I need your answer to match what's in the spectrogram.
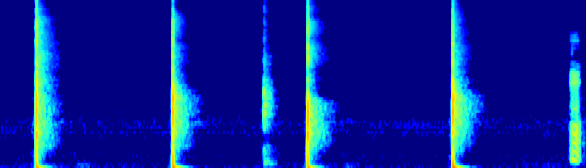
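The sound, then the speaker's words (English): Six sharp hand claps at uneven intervals, each crisp with a quick decay, separated by silence; the last clap is softer and duller than the rest. No one speaks. “I'll mimic the clap back.”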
